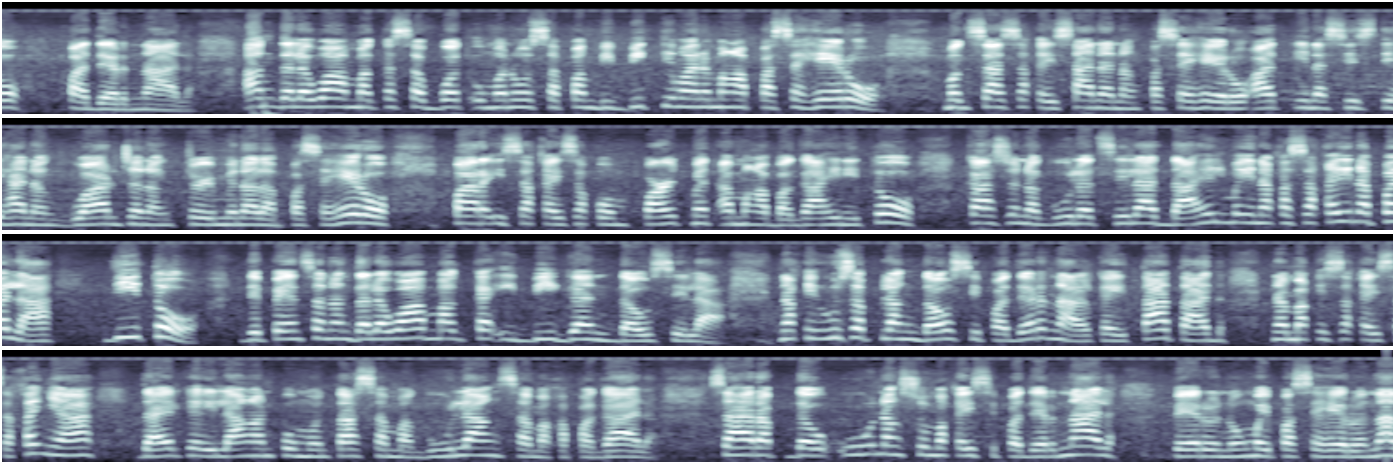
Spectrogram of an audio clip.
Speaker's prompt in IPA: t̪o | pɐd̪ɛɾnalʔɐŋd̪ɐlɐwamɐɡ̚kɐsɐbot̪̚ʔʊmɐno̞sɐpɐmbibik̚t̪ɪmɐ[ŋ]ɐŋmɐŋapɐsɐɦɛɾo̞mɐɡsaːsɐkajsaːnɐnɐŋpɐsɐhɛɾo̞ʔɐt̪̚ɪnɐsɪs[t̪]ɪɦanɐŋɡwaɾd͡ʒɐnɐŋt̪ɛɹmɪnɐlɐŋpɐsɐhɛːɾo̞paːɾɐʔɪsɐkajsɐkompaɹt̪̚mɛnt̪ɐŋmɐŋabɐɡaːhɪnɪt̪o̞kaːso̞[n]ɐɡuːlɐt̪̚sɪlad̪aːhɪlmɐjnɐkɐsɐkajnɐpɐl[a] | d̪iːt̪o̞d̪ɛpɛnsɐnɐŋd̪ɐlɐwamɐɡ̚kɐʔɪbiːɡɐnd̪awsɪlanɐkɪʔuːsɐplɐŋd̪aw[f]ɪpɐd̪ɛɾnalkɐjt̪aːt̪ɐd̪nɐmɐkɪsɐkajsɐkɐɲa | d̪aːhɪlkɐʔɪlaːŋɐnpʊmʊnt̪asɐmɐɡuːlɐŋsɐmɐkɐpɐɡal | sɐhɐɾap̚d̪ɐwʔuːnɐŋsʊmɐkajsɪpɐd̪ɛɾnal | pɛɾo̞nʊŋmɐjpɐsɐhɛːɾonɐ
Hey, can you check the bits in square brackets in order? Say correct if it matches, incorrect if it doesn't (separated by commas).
incorrect, correct, correct, correct, incorrect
